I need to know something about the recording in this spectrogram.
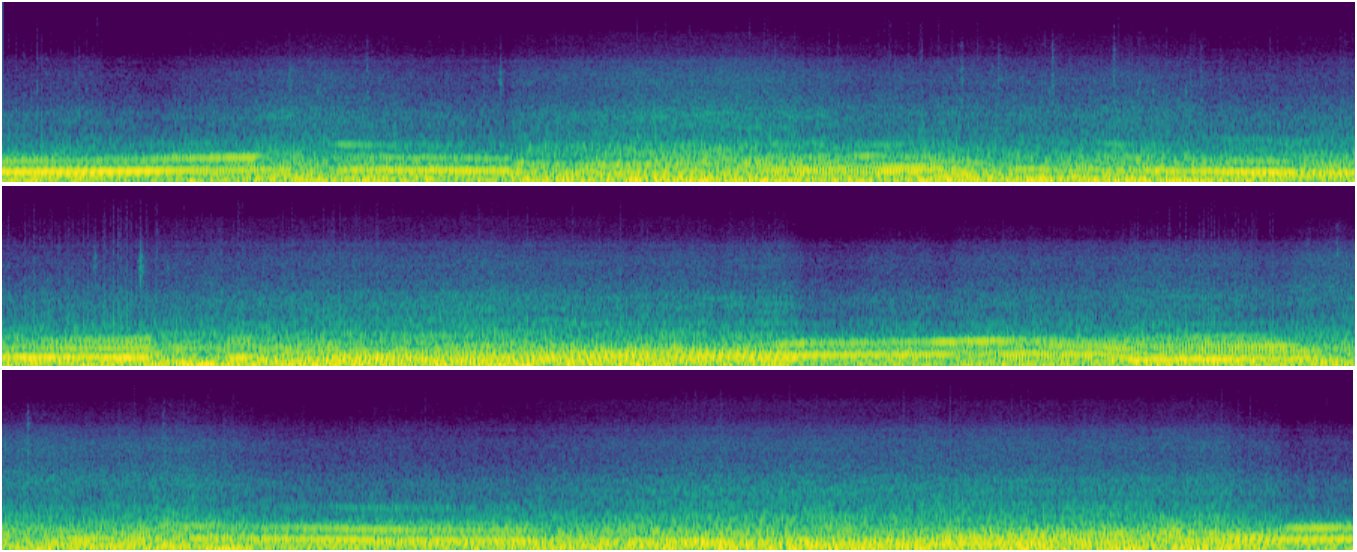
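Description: A sports car engine roars loudly from inside the cabin, revving up and down through the gears.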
